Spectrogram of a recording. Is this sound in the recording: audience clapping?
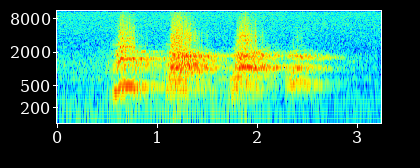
no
